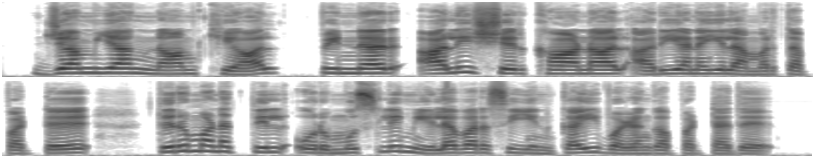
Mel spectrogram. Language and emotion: Tamil, neutral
